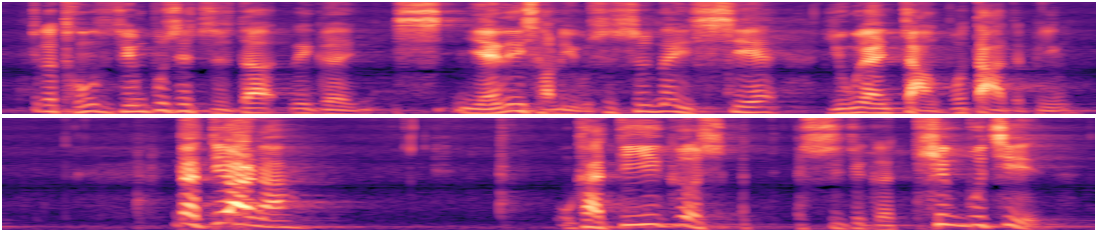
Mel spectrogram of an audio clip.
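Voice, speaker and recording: A man's fairly high voice with vocal fry, very wide pitch swings, big swings in loudness and long, frequent pauses against a quiet background. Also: moderate pace. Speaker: pastor. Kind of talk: sermon. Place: church. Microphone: headset.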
